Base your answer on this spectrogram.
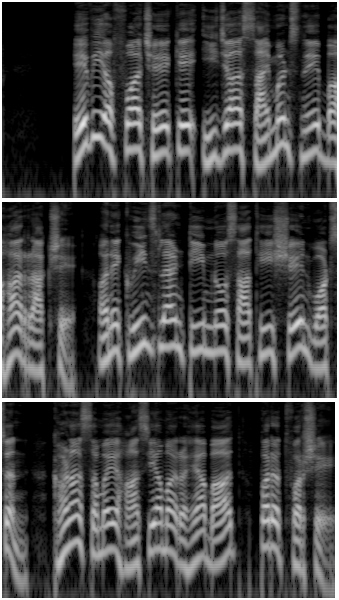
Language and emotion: Gujarati, neutral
